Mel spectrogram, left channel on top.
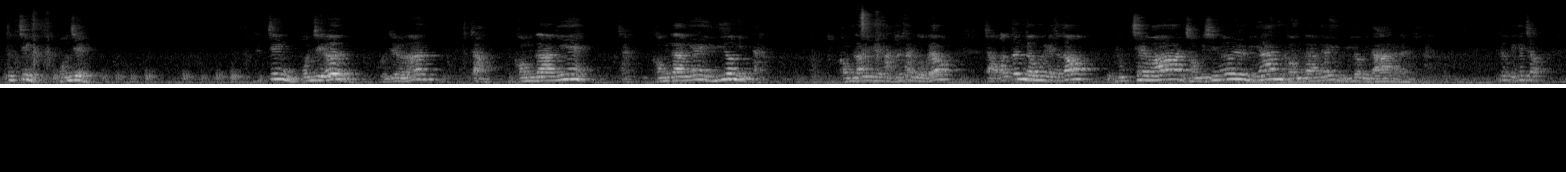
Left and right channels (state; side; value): silent; right; 56 dB below the other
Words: 본질은 자, 건강의 위험입니다. 건강에 대해서 안 좋다는 거고요. 자, 어떤 경우에 있어서 육체와 정신을 위한 건강의 위험이다 라는 겁니다. 그래서 되겠죠?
